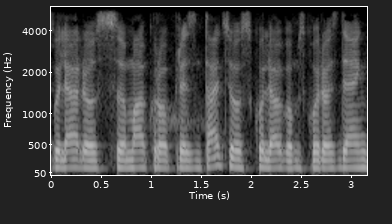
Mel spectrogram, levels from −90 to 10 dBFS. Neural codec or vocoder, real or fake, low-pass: none; real; 5.4 kHz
